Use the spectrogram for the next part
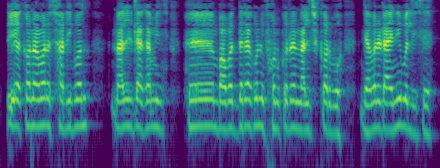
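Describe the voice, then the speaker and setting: Casting: woman to play domineering cartoon wife, high creaky voice, relentless scolding. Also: level tone, a bit bright. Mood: outraged. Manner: scolding, accusatory, rapid-fire haranguing. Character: bossy, nagging, domineering wife of a village politician. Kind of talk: comic cartoon voice acting.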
